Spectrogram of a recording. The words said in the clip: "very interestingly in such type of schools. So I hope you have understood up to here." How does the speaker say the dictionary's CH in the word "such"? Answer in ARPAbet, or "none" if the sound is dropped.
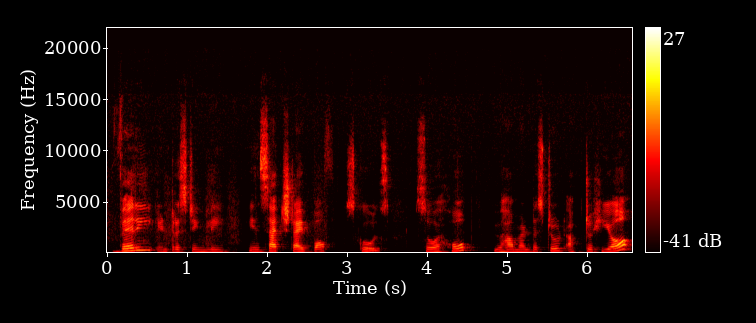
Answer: CH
